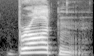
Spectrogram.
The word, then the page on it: broaden: brɔ’ːdn; ブロードゥン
